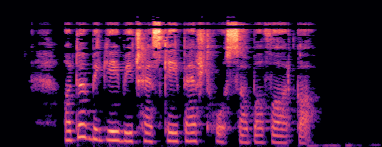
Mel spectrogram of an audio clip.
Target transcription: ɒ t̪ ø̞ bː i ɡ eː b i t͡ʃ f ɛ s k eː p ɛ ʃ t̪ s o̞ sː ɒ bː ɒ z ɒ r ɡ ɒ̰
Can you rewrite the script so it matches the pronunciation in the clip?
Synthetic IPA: ɒ t̪ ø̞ bː i ɡ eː b i t͡ʃ h ɛ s k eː p ɛ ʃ t̪ h o̞ sː ɒ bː ɒ v ɒ r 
